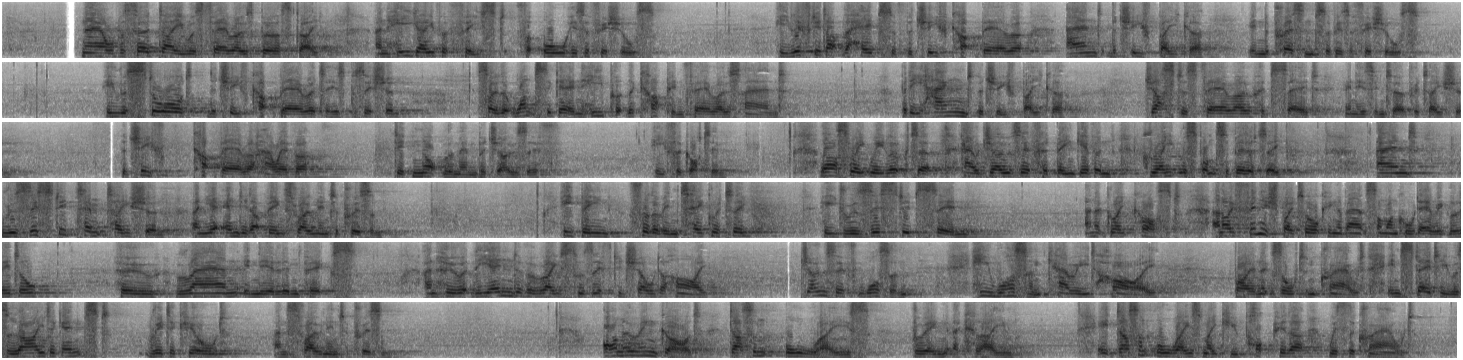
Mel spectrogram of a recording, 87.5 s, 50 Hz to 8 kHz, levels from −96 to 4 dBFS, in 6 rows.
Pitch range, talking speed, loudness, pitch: 150-180 Hz, 120 wpm, -11 LUFS, 165 Hz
